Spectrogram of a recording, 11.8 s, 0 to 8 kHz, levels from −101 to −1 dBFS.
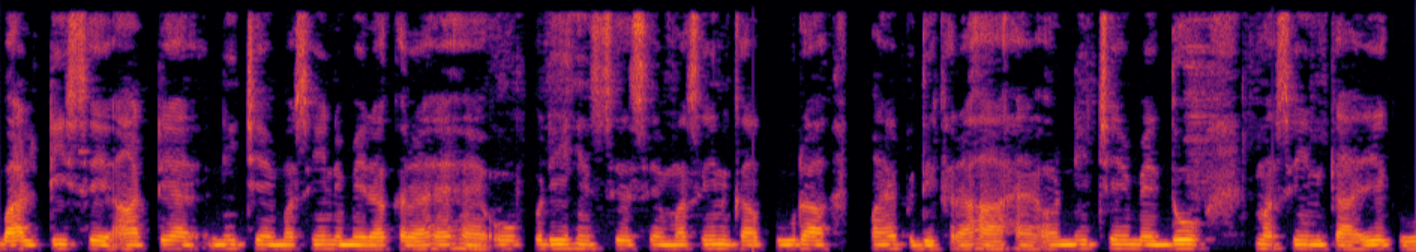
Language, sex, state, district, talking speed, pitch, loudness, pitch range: Hindi, male, Bihar, Darbhanga, 135 wpm, 130 Hz, -27 LUFS, 125-130 Hz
